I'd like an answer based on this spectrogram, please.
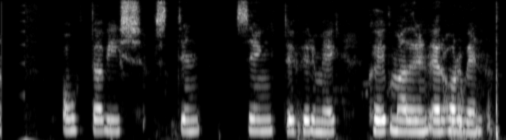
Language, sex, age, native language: Icelandic, female, 13, Icelandic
